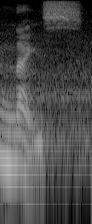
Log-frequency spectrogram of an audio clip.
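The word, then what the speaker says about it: gneiss: जिसकी स्पेलिंग है जी एन ई I double S लेकिन हम प्रोनाउंस करते हैं नाइस।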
